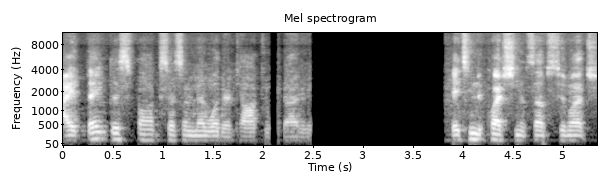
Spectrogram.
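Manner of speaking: leaning-in, private half-whispered aside. Playing a character leaning over to half-whisper to Brad: half-whispering to another character. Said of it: "leans over to Brad to whisper".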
